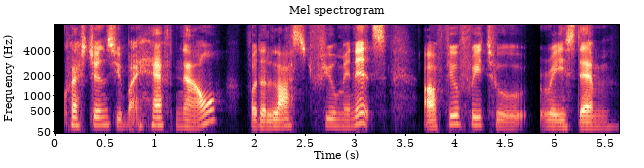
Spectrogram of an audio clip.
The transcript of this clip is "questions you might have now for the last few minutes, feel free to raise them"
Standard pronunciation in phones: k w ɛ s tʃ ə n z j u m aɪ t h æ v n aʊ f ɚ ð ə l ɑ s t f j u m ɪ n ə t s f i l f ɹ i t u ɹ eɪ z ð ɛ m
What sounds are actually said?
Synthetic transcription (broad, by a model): k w ɛ s tʃ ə n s j u m aɪ t h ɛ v n aʊ f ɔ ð ə l ɑ s t f j u m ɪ n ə t s f i l f ɹ i t u ɹ eɪ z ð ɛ m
